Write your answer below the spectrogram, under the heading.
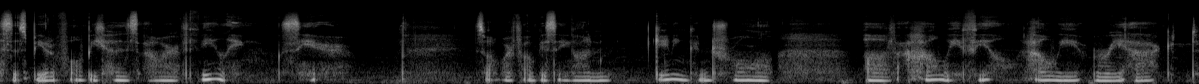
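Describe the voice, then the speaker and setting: Noticeable background noise underlies very slow speech. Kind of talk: ASMR numerology reading / guided meditation. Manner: soft, whispered.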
